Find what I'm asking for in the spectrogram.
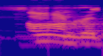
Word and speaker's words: Cassandra: Is it Cassandra or Cassandra? Let me say that right. – It is right. – Cassandra, but I will literally never notice or correct you.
